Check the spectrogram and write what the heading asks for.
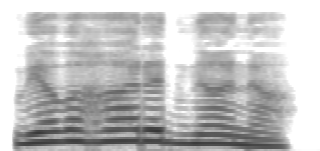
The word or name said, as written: ವ್ಯವಹಾರಜ್ಞಾನ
